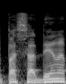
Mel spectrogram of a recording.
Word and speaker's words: Pasadena: Escreve Pasadena, a pronúncia é Pasadena.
